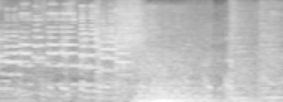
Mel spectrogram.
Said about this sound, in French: La cucaracha, le klaxon.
